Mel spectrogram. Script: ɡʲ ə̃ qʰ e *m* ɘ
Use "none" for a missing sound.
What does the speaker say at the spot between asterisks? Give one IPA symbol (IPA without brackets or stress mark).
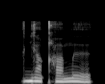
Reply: m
